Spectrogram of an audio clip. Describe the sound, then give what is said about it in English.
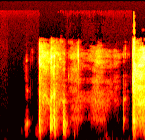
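A burst of several harsh coughs in quick succession, followed by a short pause, a raspy breath, and another forceful cough at the end. “I just started coughing.”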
